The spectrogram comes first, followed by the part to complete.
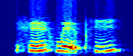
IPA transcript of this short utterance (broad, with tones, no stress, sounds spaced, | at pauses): x e˧˥ ɪ̯ x w ḛ˨˩ ɪ̯ pʰ i˧˥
